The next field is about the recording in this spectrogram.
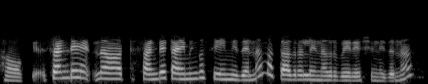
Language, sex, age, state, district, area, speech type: Kannada, female, 30-45, Karnataka, Koppal, rural, conversation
